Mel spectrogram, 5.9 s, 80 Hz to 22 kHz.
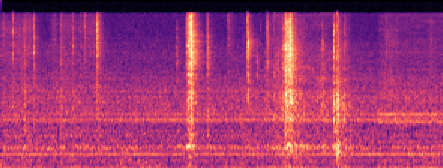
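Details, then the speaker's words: Dusty DVD burner in a mid-2000s salvage machine: steady disc whir with a few sharp seek clicks, no grinding or rattle; drive works normally. "and looks like that one works too yes indeed"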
